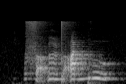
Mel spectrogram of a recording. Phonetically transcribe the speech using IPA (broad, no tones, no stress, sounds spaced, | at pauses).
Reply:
zˤ ḭ ŋ dˤ ḭ o̯ ɡ͡b u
